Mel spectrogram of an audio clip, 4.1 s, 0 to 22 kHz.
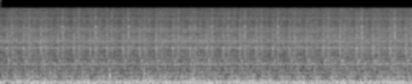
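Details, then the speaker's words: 1978 Ford F-150 with 460 big-block V8 and a bad misfire, idling: sharp, rapid ticking clatter from the top end; first suspected a bent pushrod, then found a flat spot on the cam lobe (spun cam). "all right guys we've concluded that we have a rolled cam spun cam yeah we got a flat spot flat spot so we're going to be ordering some parts now"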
